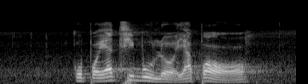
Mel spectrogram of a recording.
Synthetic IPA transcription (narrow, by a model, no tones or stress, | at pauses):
kʼupʼɔjatʰiɓulɔjapʼɔːɦɔ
